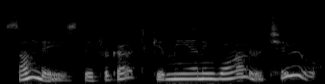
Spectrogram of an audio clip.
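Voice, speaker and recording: A woman playing a humble storybook donkey, simple and sorry, with a husky, very mellow voice. His pleading sounds close and dry. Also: a little high, very animated, moderate pace, no echo, dull audio, pitched above the performer's own voice, full character voice. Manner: apologetic and humble. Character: meek, simple male donkey.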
